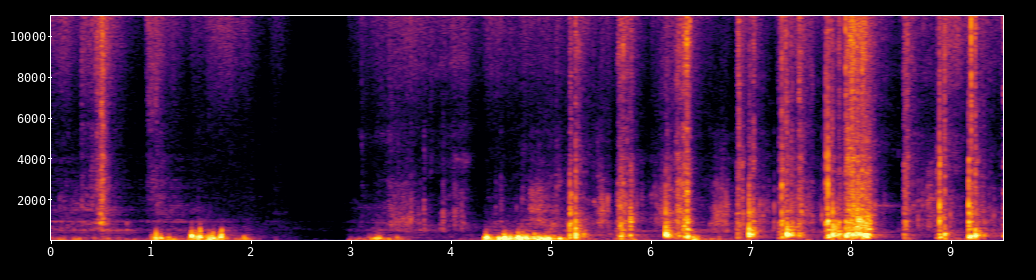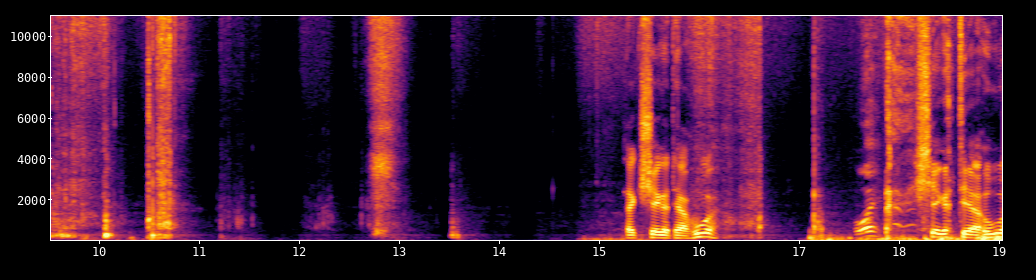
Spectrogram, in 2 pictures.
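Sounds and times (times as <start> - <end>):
snow shovel scraping snow: 3.2 - 11.4, 12.0 - 13.1, 15.8 - 16.8.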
